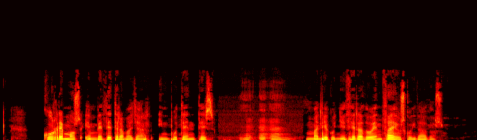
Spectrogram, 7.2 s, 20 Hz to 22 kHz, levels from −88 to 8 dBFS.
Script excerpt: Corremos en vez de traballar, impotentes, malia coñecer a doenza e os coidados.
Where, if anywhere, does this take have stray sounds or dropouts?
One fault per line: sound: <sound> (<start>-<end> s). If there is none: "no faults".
sound: throat clearing (3.3-4.4 s)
